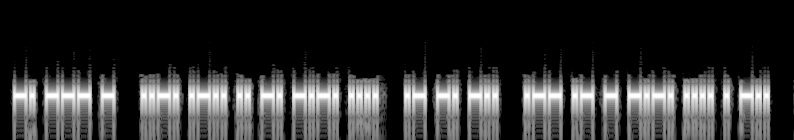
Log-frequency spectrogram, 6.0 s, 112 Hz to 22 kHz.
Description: Morse code, heard as a keyed tone, about 40 wpm, 600 Hz. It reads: NOT FLINCH AND WATCHED
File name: the old man and the sea 2 40wpm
